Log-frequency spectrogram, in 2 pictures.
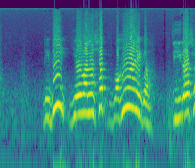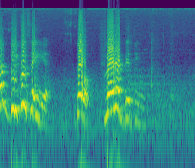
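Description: A girl speaks clearly, close by.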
